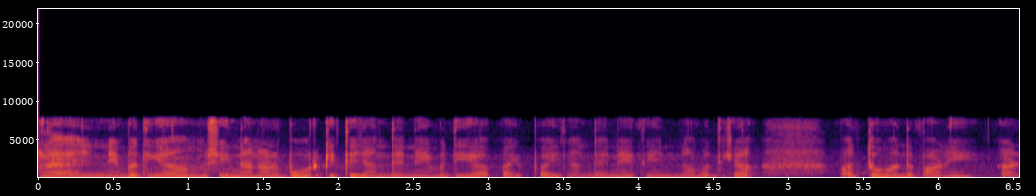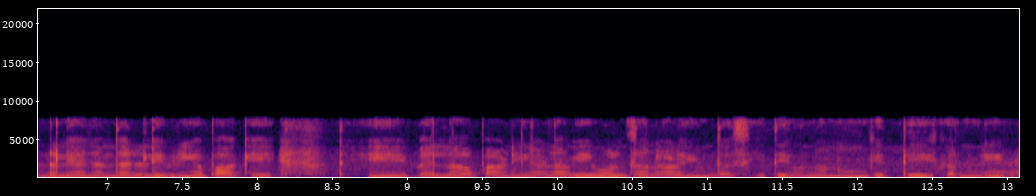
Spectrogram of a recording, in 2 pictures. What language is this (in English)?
Punjabi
